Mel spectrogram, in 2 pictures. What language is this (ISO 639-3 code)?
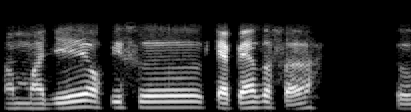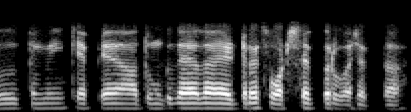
kok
